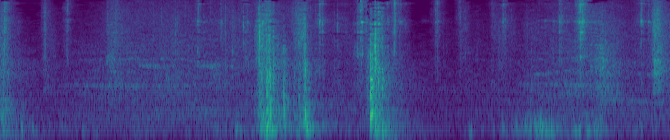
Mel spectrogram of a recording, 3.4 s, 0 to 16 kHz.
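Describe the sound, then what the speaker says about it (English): A Mercedes W203 unlocks all its doors by key fob. Two quick mechanical clunks from the door locks sound close by, followed by a softer shuffling thud. "it will unlock all doors."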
